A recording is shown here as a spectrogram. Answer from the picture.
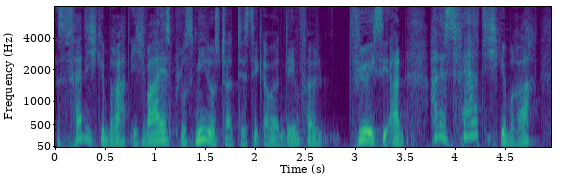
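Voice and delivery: ordinary talk, nothing marked

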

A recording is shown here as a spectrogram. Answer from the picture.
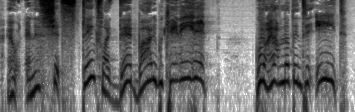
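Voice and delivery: high-pitched, worked-up dad rant; mad dad. Acted. Dad raging at family over spoiled meat, high and furious. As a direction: rant high and outraged as an angry father. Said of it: "dad gonna get mad and say".

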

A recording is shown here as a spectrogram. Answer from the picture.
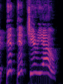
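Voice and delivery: very high, hammed-up British accent. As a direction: chirp it like a cartoon English toff. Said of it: "You doing your British accent".

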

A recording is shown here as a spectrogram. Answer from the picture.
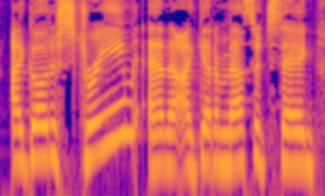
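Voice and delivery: ordinary delivery

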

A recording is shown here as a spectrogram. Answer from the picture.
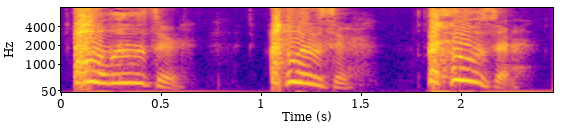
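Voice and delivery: high, loud sneezed "Loser" between coughs; cough-sneeze the word loser, loud. Retold or imitated. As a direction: fake sneeze hiding an insult. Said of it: "went for the full-on loser".

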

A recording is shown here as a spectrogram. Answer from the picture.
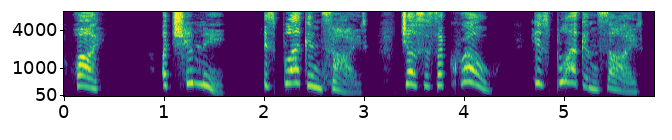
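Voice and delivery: put-on high, eager old rabbit; excited kindly old rabbit; Uncle Wiggily voice.

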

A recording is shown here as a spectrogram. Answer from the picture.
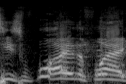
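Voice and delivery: high, slow mock proud call; hammed-up flag waving shout; a friend mocked for waving the flag, high shout. Mocking patriot switch.

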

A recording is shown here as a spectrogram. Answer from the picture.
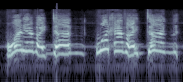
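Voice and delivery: high, very slow wail; despairing cry. A narrator's reading. Old woman on the ground lamenting, slow high wailing. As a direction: drag out each word in despair. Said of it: "returned to this cry over and over again".

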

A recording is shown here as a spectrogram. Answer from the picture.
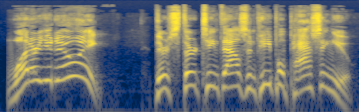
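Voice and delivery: high, incredulous mock outburst at a blocker; exasperated outburst. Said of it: "And you're gonna be like".

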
